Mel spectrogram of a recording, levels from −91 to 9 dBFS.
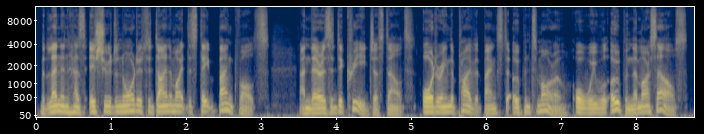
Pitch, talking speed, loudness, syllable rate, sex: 110 Hz, 225 wpm, -18 LUFS, 6.3 syllables/s, male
